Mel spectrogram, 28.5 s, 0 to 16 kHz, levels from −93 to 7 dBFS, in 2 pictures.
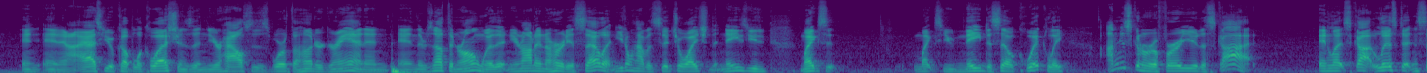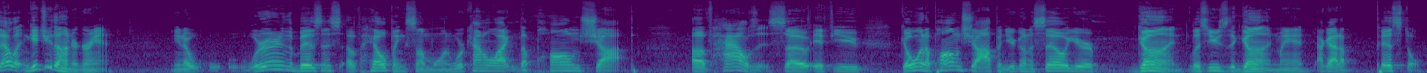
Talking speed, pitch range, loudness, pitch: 240 wpm, 100-135 Hz, -36 LUFS, 115 Hz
